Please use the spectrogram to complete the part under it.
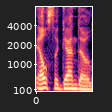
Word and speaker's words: El Segundo: Is it El? How do you say this album? You, it's not El Segundo like the city. – You said it's somewhere. El, yeah, El Segundo, like like the second.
